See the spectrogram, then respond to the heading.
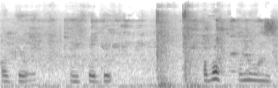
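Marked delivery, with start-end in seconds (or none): none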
